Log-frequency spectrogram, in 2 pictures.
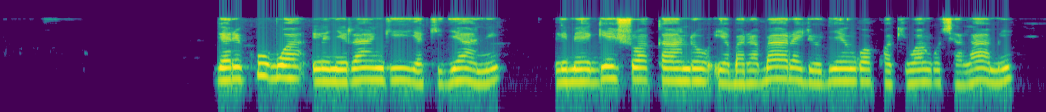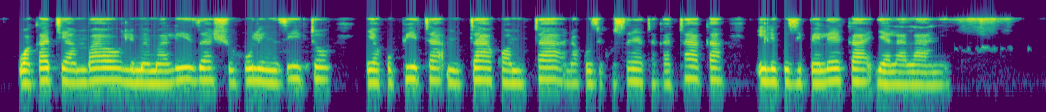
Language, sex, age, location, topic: Swahili, female, 36-49, Dar es Salaam, government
